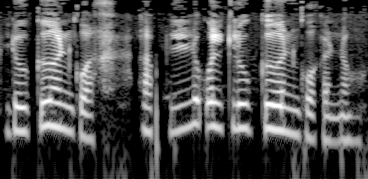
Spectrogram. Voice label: "luguungwax", smalgyax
